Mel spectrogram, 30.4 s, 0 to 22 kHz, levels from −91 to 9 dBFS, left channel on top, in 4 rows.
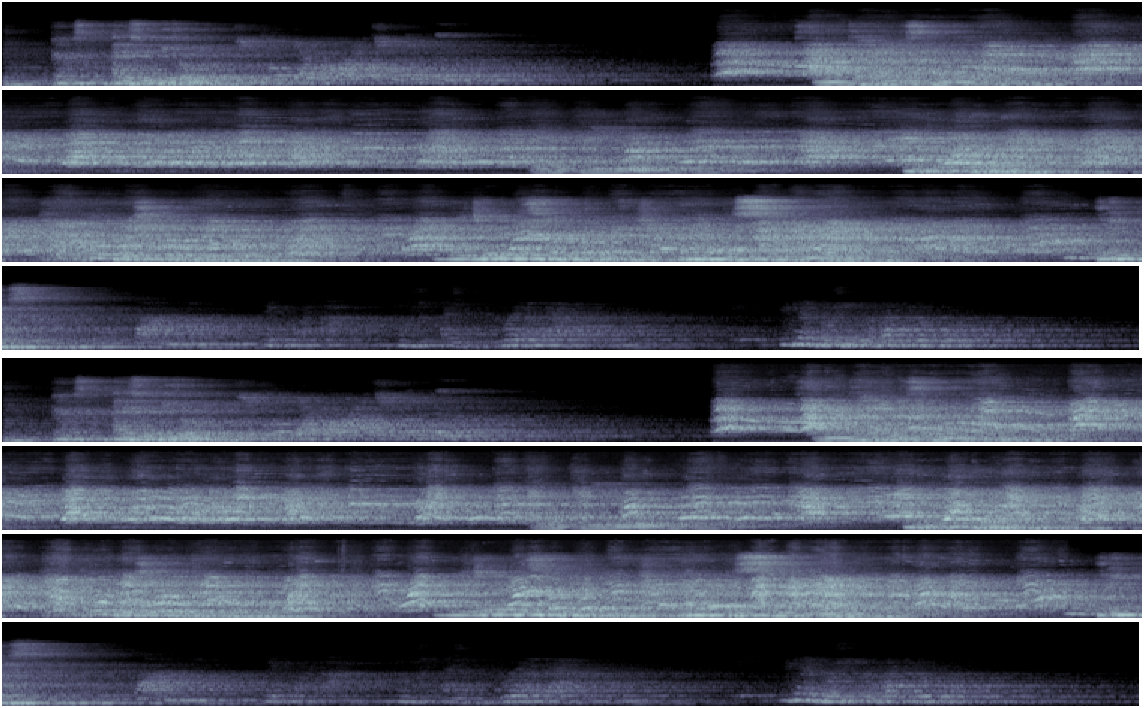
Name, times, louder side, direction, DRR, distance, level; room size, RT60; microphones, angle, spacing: voice 1, 0.3-1.3 5.3-6.8 11.1-11.9 13.5-14.5 15.4-17.0 18.0-20.8 22.5-23.0, left 1 dB, 25° left, -11 dB, 1.2 m, -28 dB
voice 2, 1.0-3.2 6.0-7.3 8.3-8.7 11.4-12.3 18.6-21.5 22.2-22.7 23.1-24.2 24.5-25.1 25.4-26.6 26.9-27.0 27.7-29.1, equal, 75° left, -11 dB, 1.5 m, -40 dB
sound 1, 4.7-22.3, right 3 dB, 50° right, 0.3 m, -25 dB
5.4 x 3.1 x 2.3 m, 2.9 s
head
